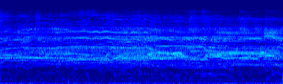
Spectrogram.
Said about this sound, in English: It's we take over the whole stadium, Petco Park, where the Padres play. Look at this. He can post a video online if you want. Mm-hmm. It's the whole crowd cheering.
